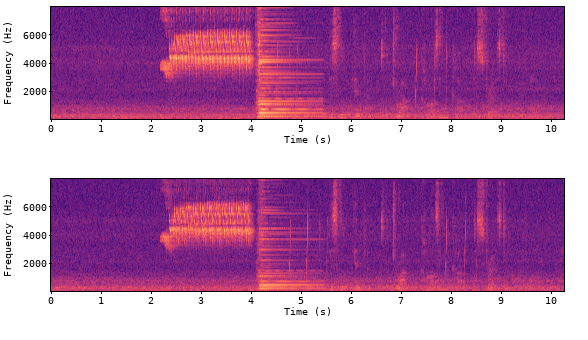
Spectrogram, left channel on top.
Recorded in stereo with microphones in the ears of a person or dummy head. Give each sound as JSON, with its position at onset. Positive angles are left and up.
{"t": 2.2, "sound": "a doorbell", "side_deg": 35, "distance_m": 7.0}
{"t": 4.1, "sound": "a guitar", "side_deg": 80, "distance_m": 3.0}
{"t": 5.5, "sound": "a man speaking", "side_deg": -5, "distance_m": 9.5}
